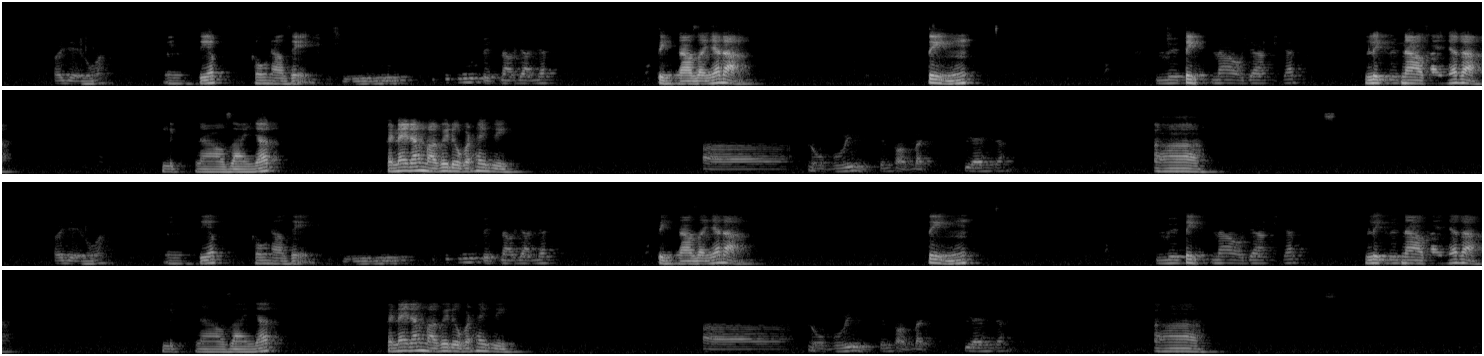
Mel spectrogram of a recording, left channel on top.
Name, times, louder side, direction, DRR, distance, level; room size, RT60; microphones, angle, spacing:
voice 1, 0.5-1.0 4.8-5.4 11.5-11.8 12.1-12.9 13.8-14.0 21.8-24.1 24.4-24.9, left 1 dB, 20° left, 1.8 m, -42 dB
voice 2, 1.6-2.2 2.5-3.1 3.4-4.1 4.6-4.8 6.6-7.5 9.3-9.7 11.8-12.0 13.6-14.9 16.4-17.6 18.7-20.0 26.3-26.8 28.0-28.1, left 5 dB, 90° left, 0.6 m, -30 dB
18.0 x 5.9 x 4.5 m
head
